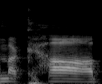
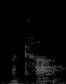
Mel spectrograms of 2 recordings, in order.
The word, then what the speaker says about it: macabre: I like it when you pronounce something correctly. So many people say macabre, and it's just like, oh God, that's even worse than macabre sounds like a starting running back for the San Francisco 49ers.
